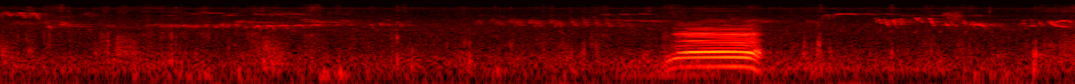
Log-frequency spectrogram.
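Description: Cows tear and munch grass close by.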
